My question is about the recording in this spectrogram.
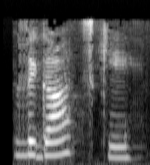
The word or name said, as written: Vygotsky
